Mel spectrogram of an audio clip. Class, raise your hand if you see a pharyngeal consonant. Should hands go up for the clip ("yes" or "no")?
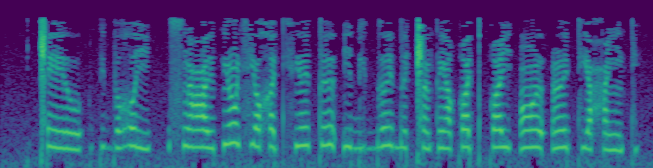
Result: yes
